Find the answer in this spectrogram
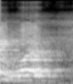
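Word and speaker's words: were: इसे बहुत लोग वेयर प्रोनाउंस करते हैं जो कि गलत है। इसकी सही प्रोनाउंसिएशन है व या फिर व। व को थोड़ा खींच के बोलेंगे र का साउंड नहीं आएगा। व ब्रिटिश इंग्लिश में अमेरिकन में र प्रॉपर बोलेंगे और बोलेंगे वर।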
